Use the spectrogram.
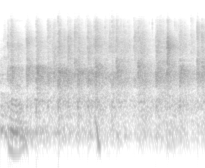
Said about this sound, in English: Thank you so much for clapping for yourselves.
